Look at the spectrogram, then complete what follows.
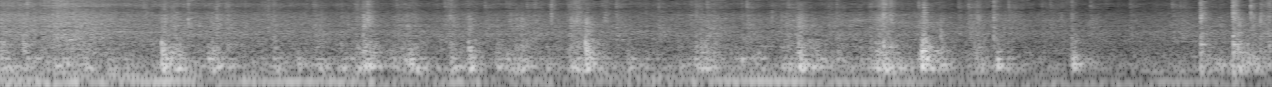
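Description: A block of cheese rubbed down a stainless steel box grater in repeated short rasping strokes, about one or two a second, over a low steady hum.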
